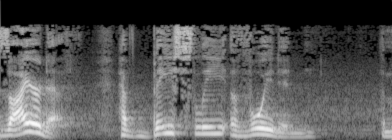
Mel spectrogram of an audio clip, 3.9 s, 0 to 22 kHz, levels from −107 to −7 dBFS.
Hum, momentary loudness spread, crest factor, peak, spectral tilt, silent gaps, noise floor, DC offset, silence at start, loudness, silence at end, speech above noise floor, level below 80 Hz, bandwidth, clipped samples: none; 17 LU; 18 dB; -4 dBFS; -4 dB/octave; none; -53 dBFS; under 0.1%; 0 s; -21 LUFS; 0 s; 33 dB; -66 dBFS; 10.5 kHz; under 0.1%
